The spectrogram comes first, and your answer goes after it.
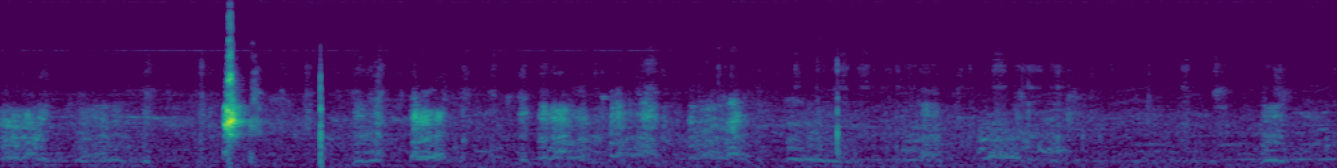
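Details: Pet toy Pomeranians Pomo and Pomy play-fighting indoors in Kathmandu, Nepal; one loud sharp yelp early, then a long run of soft grumbling yips and growly barks, with a person calling Pomo's name.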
